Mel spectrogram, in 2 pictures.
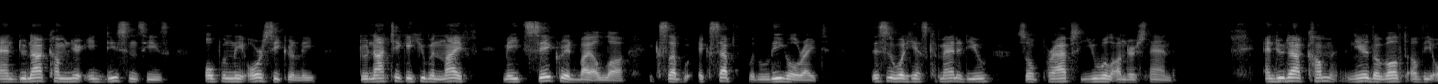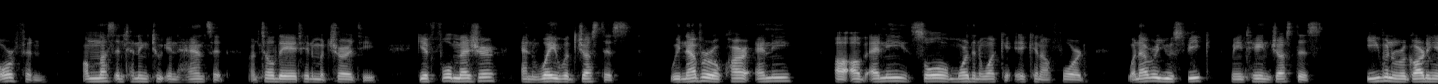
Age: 20-39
